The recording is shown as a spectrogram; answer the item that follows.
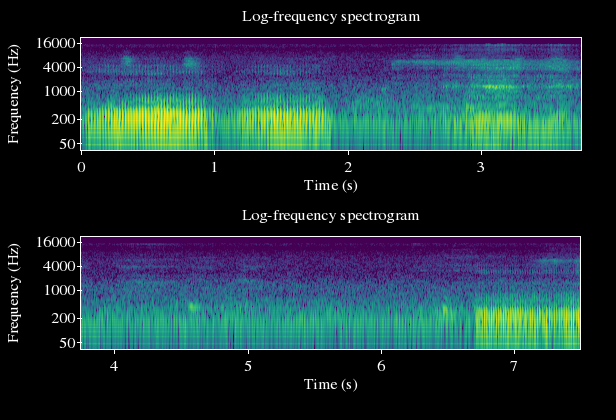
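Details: A pet Chow Chow sleeps indoors and snores in two quick, coarse, rattling breaths, then a long quiet stretch before another deep snore begins.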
